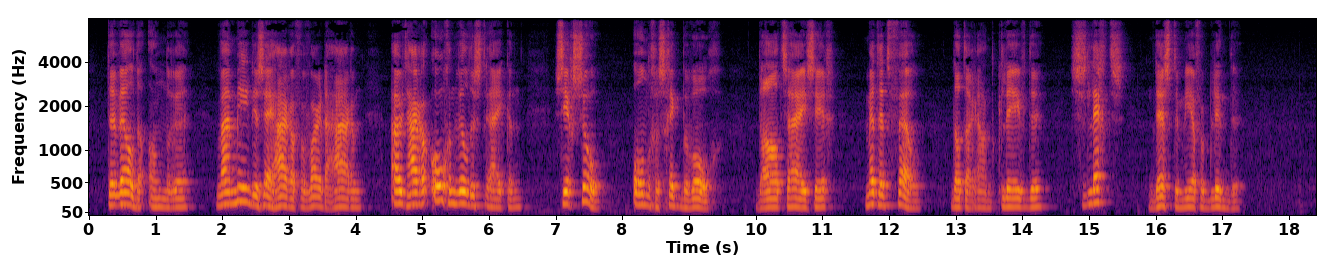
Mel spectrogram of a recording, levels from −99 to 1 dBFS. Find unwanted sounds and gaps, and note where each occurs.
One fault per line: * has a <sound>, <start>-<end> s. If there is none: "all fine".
all fine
